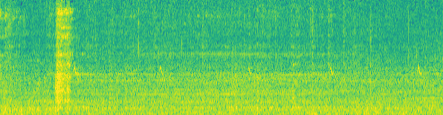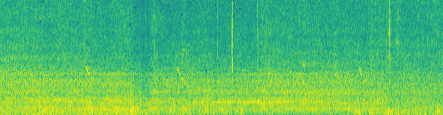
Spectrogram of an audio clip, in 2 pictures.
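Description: A tram rumbles along the rails, its wheels clicking and squealing softly.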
